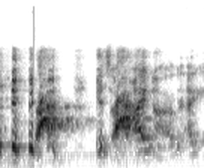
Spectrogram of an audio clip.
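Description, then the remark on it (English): A small Chihuahua lets out a quick pair of sharp yips, then two longer, whining barks about a second apart, fairly loud. “And occasionally you'd hear her do a little bark here and there.”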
